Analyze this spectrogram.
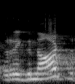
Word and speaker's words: Grignard: Ma'am, can we call this Grignard? No, actually G is silent here. Okay, we call it Grignard reagent.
